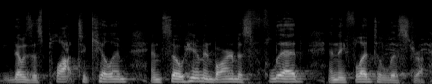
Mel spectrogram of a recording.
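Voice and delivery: ordinary delivery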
